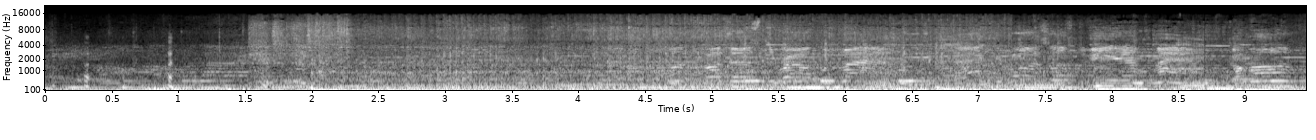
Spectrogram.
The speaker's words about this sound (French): Et donc là, on est parti en moto.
